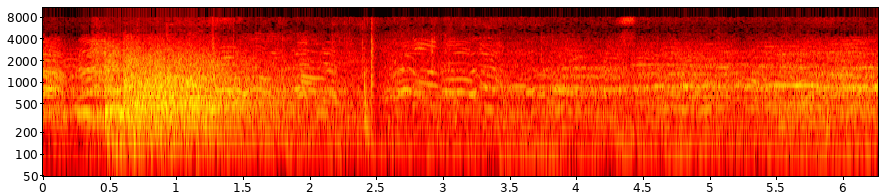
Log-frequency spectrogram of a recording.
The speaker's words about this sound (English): Just after 10 o'clock this morning, around 70 anti-Gaddafi protesters were shouting slogans outside the building in St. James's Square. There was a sudden, short burst of automatic gunfire from inside.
